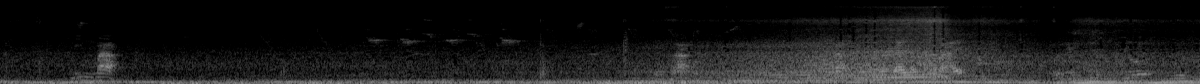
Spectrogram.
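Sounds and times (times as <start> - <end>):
high bird chirps: 2.6 - 7.6.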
